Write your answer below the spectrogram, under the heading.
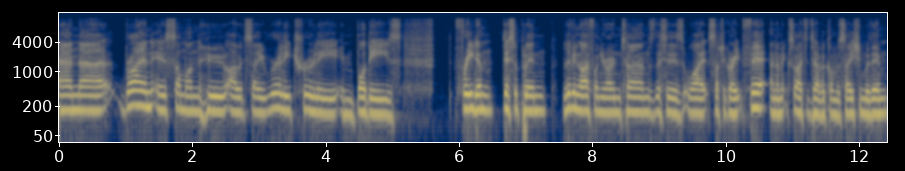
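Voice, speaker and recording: A fairly high-pitched man at a moderate pace, fairly even intonation, quiet background. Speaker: podcast host. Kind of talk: casual interview.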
